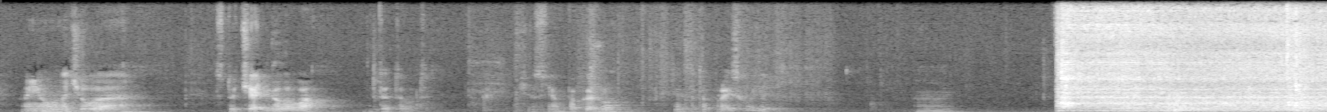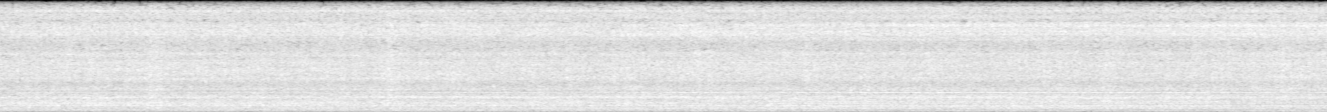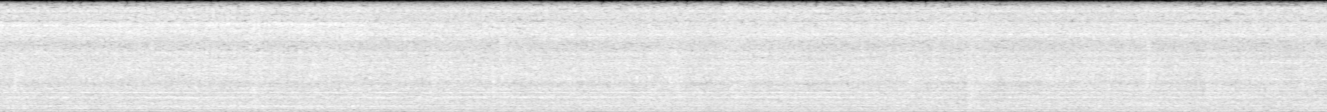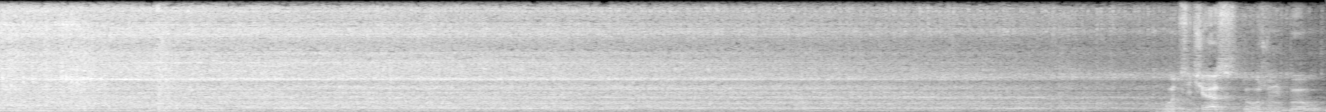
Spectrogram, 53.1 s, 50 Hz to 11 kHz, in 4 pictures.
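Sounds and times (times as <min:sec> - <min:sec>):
sharpening machine whirring: 0:10.6 - 0:51.3.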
